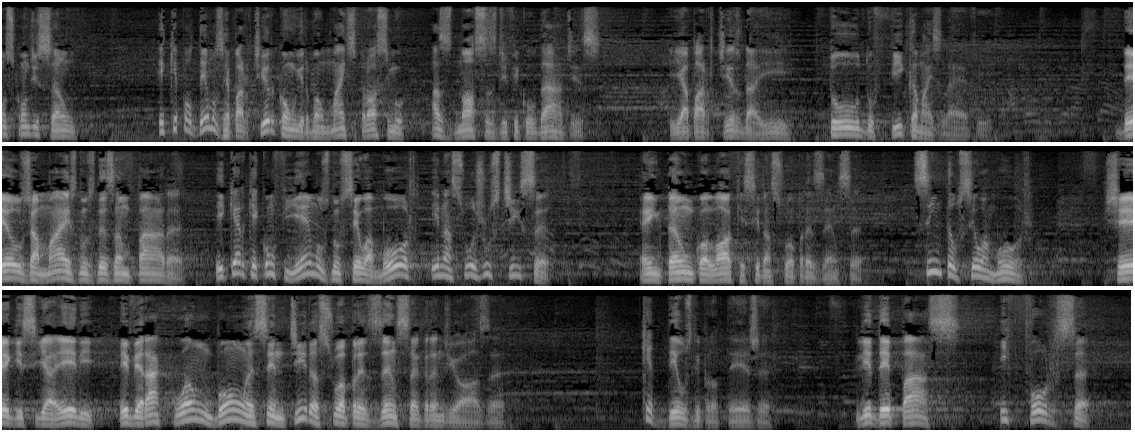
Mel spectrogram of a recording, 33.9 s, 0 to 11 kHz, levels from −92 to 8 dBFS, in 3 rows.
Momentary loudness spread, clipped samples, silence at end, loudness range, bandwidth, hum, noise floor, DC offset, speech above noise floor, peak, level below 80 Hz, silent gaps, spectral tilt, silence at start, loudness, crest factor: 16 LU; under 0.1%; 0.3 s; 10 LU; 10.5 kHz; none; -60 dBFS; under 0.1%; 30 dB; -6 dBFS; -64 dBFS; none; -3 dB/octave; 0 s; -30 LUFS; 24 dB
